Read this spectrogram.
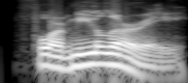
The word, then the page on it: formulary: American English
